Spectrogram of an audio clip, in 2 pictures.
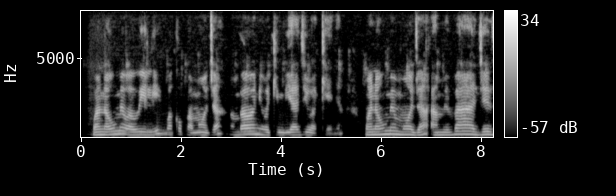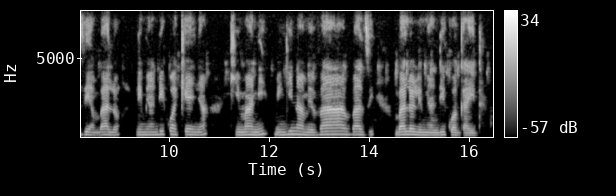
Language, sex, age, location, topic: Swahili, female, 18-24, Kisii, education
